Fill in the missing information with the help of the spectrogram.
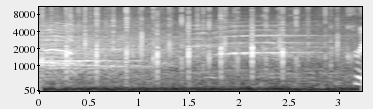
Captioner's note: audience claps and cheers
